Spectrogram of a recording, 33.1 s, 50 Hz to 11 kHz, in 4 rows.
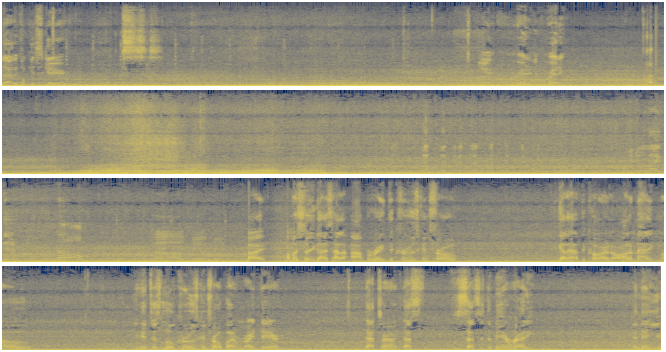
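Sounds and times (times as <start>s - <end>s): car engine accelerating: 0.0s - 33.0s.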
